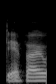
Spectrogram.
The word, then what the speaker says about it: Desveaux: in one click because even though we're pronouncing your name as your surname as Deo it's not pronoun uh not spelled that way sorry so definitely check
